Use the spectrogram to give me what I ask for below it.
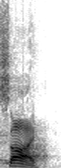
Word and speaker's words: Xay: picked up the financial support of Sai Savant Sodahook. And so Sai, you spell his name X-A-Y, you say it Sai.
